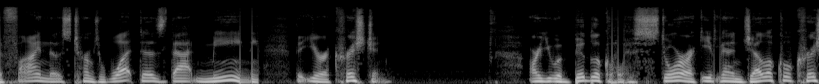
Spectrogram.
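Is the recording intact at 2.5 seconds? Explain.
No, chunks out of order from 2.4 to 2.58 s, between "does that" and "that you're a". One 60 ms chunk of speech plays two chunks late, so nothing is lost but the sequence is scrambled, leaving three hard joins heard as a brief jumbled garble.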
